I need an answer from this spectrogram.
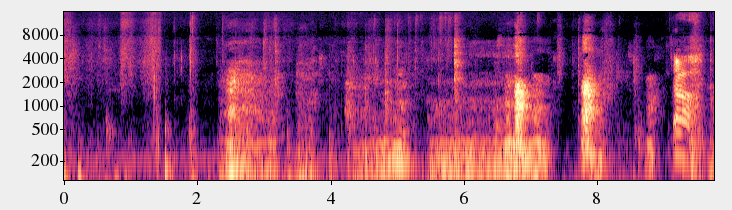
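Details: Irish Wolfhound puppies, five and a half weeks old, playing together indoors: low rumbling growls build in the middle, broken by short sharp yelps and a high whining yip near the end.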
